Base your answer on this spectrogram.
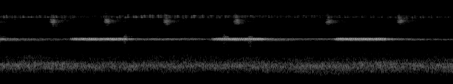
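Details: Crickets at night produce a clear high-pitched trill in swelling bursts, accompanied by scattered sharp chirps at an even higher pitch and a gentle low hiss.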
